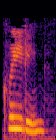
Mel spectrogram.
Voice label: "cleading", English

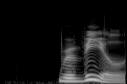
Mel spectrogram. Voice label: "reveal", English

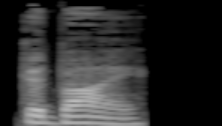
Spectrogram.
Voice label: "goodbye", spelling

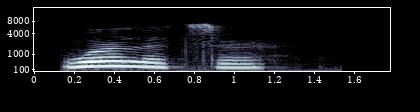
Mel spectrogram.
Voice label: "wurlitzer", English

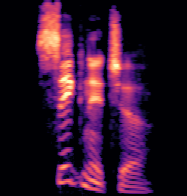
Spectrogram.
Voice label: "signature", spelling

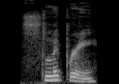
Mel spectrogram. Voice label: "slippery", voice, spelling

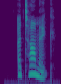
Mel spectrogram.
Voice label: "atomic", english

